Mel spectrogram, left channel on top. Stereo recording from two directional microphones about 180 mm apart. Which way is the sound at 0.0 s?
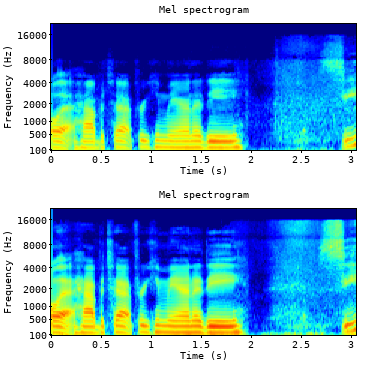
35° right (ahead or behind).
